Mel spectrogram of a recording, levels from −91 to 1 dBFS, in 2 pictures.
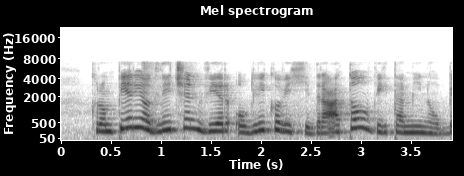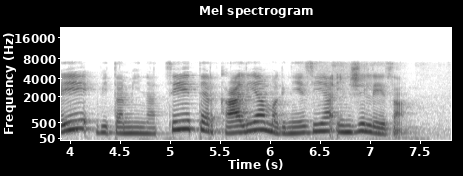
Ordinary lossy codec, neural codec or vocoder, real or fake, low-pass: none; none; real; 7.2 kHz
